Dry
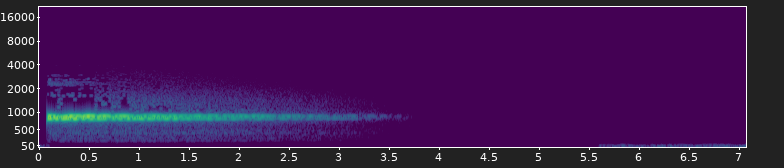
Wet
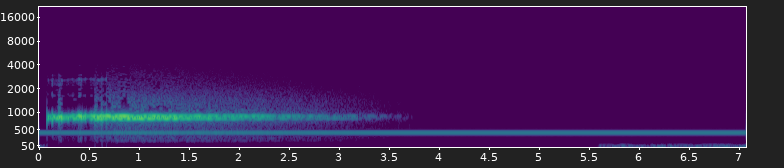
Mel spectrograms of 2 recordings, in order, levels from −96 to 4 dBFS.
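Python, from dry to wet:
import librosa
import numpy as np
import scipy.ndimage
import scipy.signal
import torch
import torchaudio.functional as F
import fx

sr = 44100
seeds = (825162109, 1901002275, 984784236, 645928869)

y = fx.over_compress(x, sr, threshold_db=-26.0, ratio=-0.5)
y = y + 10.0 ** (-57.0 / 20.0) * np.sin(2.0 * np.pi * 420.0 * np.arange(len(y)) / sr)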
